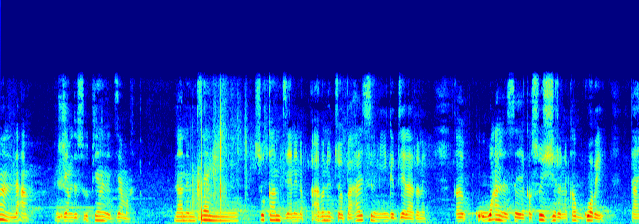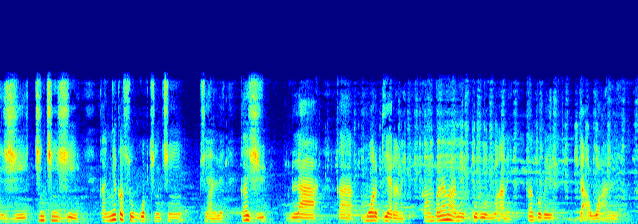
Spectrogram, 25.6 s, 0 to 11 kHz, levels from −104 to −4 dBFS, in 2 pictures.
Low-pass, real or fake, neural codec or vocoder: 7.2 kHz; real; none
